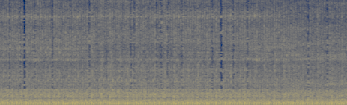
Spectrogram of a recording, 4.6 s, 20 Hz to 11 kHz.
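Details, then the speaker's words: 1970 Evinrude 25 HP two-stroke outboard after condenser change and idle adjustment for rich running, idling cold: low even putter about four beats a second, no stumbling, less smoke than before; normal idle. "actually hiding quite idling quite nicely smoke is a lot better than it was"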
